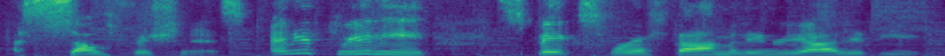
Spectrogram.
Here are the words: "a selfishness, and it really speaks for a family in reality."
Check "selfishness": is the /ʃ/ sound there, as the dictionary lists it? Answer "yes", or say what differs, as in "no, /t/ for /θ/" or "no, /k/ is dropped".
yes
